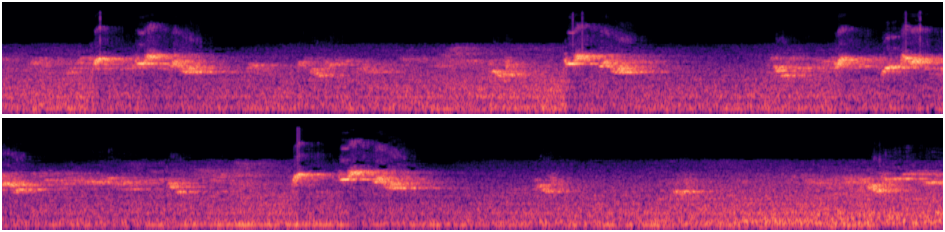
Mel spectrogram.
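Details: Red-whiskered bulbul singing at a singing competition in Singapore; bright whistled phrases around the upper-middle range, rising and falling, delivered in bursts every second or two over a steady background hiss.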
